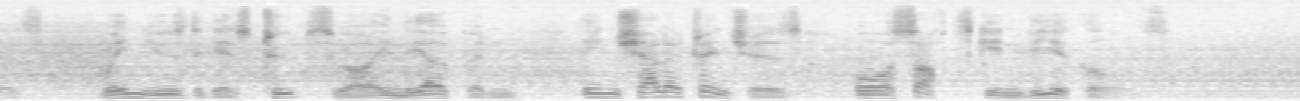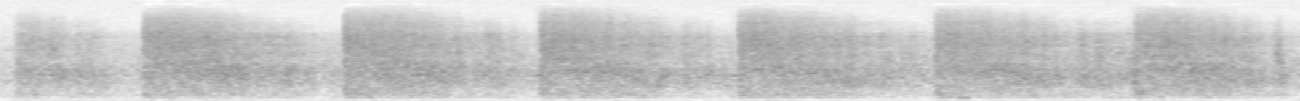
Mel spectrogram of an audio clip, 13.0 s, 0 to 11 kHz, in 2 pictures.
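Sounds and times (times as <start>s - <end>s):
rocket launches rushing blasts: 6.6s - 13.0s.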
